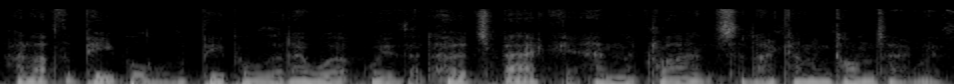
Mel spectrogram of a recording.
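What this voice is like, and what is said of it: London English accent. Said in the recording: “I hear an accent... I'm from London, England.”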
